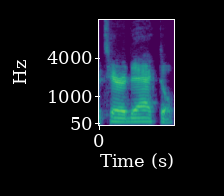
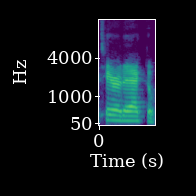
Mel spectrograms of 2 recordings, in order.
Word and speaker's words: pterodactyl: I was talking about, you know, why can't you hear a pterodactyl P? Aaron, why can't you hear a pterodactyl P? Not a clue. The P is silent, dude.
